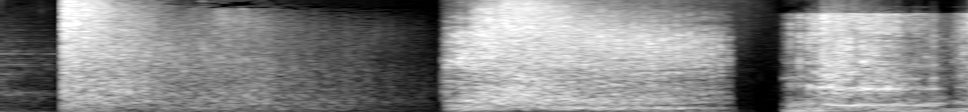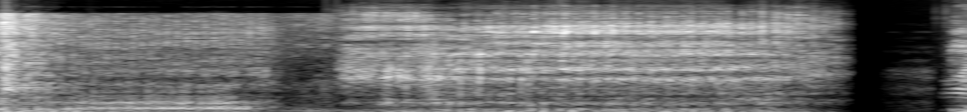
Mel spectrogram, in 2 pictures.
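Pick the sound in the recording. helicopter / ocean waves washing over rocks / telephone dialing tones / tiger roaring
tiger roaring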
